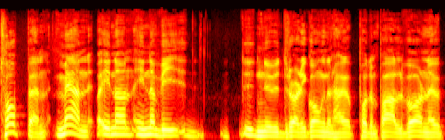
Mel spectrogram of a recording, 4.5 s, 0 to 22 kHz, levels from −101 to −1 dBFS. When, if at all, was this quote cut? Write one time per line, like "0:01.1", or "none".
0:01.0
